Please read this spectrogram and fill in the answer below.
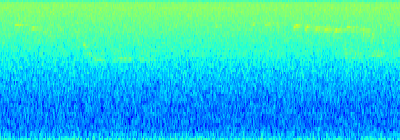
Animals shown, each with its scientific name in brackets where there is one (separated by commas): Black-capped Chickadee (Poecile atricapillus)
